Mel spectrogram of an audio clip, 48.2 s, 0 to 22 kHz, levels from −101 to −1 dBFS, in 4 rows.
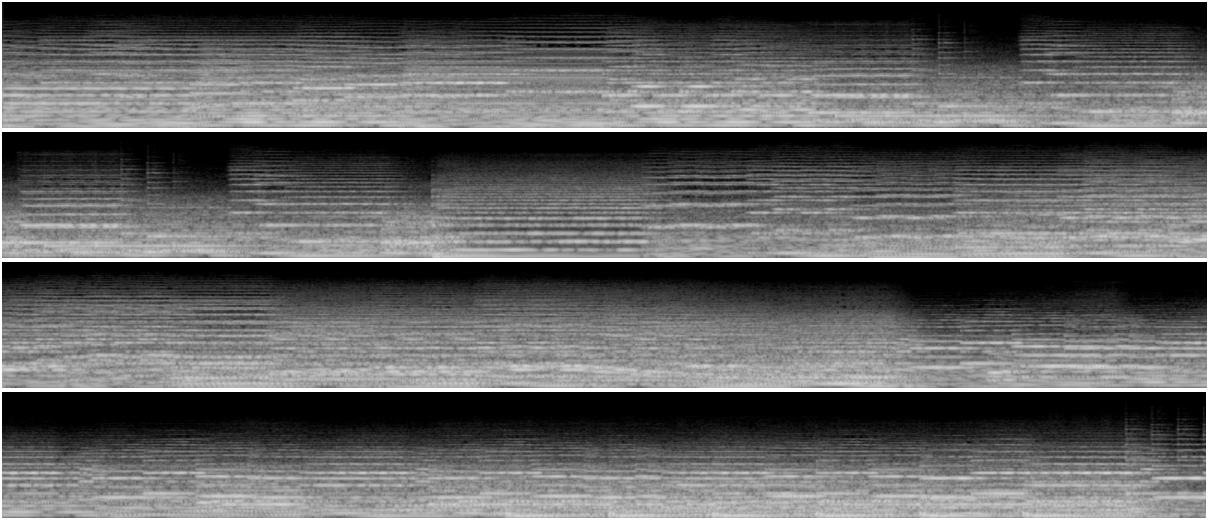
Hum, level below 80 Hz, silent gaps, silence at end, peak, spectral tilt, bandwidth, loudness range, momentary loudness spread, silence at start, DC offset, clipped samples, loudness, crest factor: none; -36 dBFS; none; 0 s; -6 dBFS; -6.5 dB/octave; 10 kHz; 5 LU; 7 LU; 0 s; under 0.1%; under 0.1%; -22 LUFS; 16 dB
